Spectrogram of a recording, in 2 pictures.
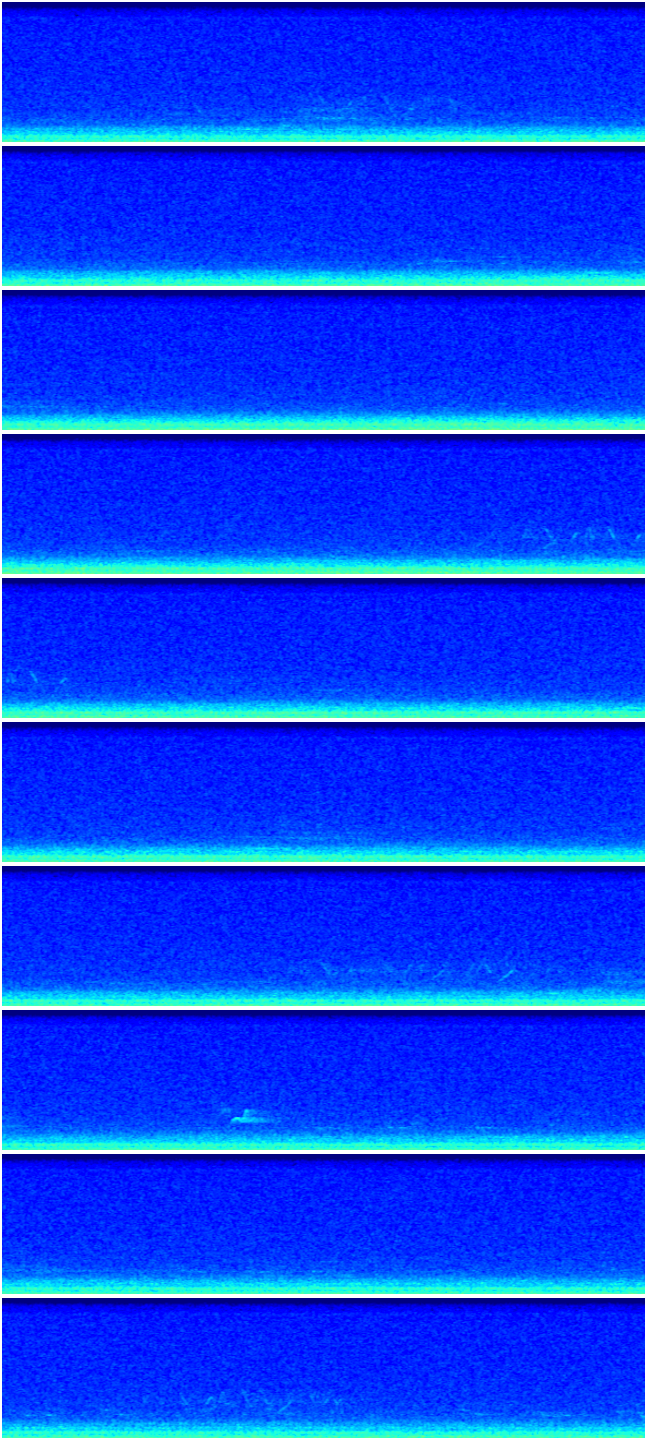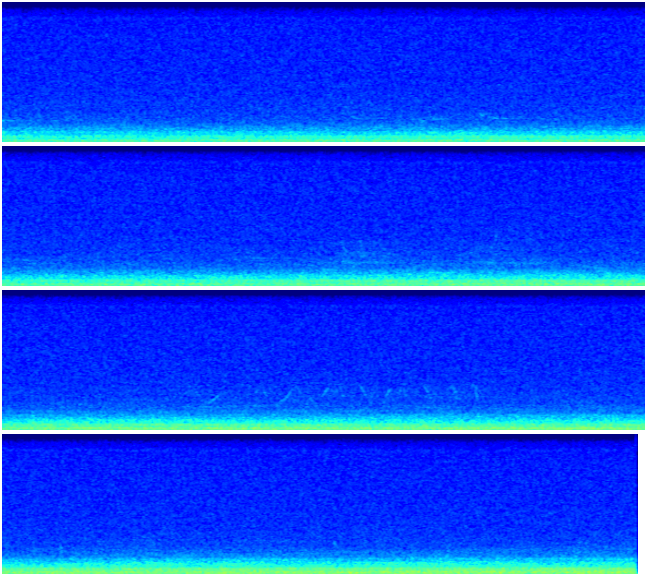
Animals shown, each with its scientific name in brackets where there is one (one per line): Red-winged Blackbird (Agelaius phoeniceus)
Blue-headed Vireo (Vireo solitarius)
Common Yellowthroat (Geothlypis trichas)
